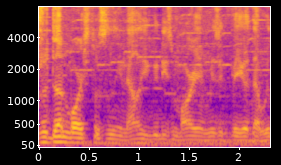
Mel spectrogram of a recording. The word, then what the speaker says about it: Lhugueny: Yes, that is how you pronounce his name. LHUGUENY!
